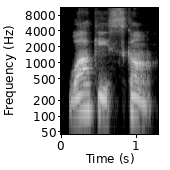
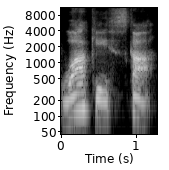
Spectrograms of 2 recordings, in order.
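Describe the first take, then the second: First: "Waki scone" slowly, the last vowel through the nose; nasal vowel. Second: "Waki ska" with a pure oral a, drawn out slowly; oral vowel. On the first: Teacher contrasting snow is melting, nasal vowel. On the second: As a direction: end ska on an open ah, no nose. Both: Shown as a demonstration. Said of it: "the nasal sound".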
